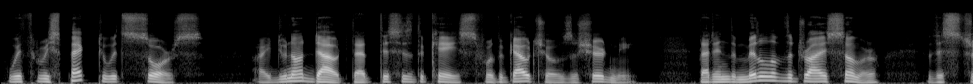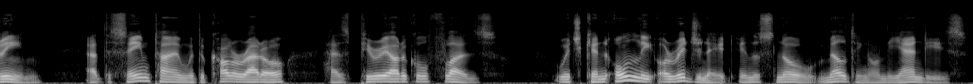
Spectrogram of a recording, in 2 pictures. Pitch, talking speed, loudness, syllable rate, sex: 115 Hz, 155 wpm, -21 LUFS, 4.3 syllables/s, male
